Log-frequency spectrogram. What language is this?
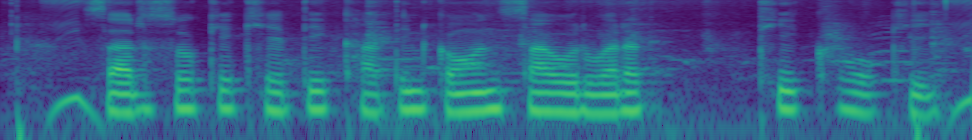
Bhojpuri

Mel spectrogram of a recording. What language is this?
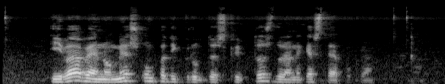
Catalan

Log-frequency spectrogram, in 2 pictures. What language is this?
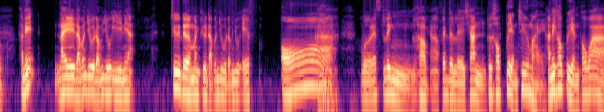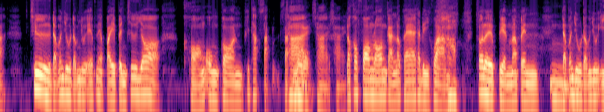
Thai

